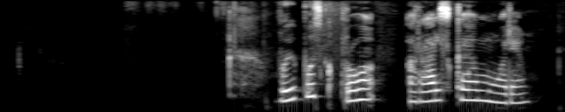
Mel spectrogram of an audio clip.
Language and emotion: Russian, neutral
